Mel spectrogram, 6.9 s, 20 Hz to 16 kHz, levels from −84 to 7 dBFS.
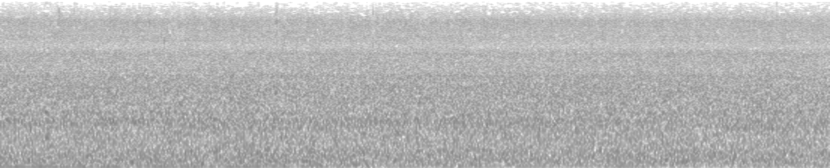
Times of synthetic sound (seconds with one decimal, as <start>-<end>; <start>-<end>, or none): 1.8-3.1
